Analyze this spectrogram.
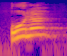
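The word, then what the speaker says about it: οὐ: Una es la que acabo de escribir en la pizarra, me. Y la otra es u. Se escribe o-u.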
